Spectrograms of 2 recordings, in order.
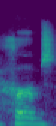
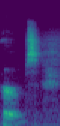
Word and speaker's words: herbs: Do you mean herbs?" And I'd say, "Yes, I mean herbs." So, yes, the H is silent in the American version.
